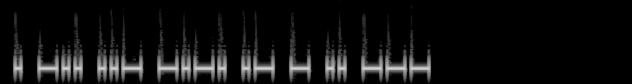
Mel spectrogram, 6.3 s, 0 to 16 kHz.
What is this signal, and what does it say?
Morse code, heard as a keyed tone, about 20 wpm, 700 Hz. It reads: EDUCATIO
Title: Build A Word - 4 Letters At A Time - 11-Letter Words - 20wpm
